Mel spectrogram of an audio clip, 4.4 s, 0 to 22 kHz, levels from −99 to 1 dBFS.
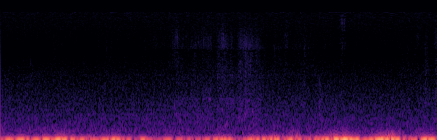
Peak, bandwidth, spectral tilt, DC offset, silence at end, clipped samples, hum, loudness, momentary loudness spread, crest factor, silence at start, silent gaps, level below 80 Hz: -20 dBFS; 1.3 kHz; -6.5 dB/octave; under 0.1%; 0 s; under 0.1%; none; -57 LUFS; 13 LU; 14 dB; 0 s; none; -44 dBFS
